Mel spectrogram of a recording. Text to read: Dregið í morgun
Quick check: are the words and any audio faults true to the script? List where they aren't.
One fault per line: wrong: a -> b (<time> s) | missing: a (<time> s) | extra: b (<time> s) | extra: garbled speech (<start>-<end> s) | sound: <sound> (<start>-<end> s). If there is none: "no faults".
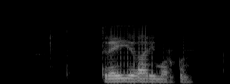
extra: var (1.4 s)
